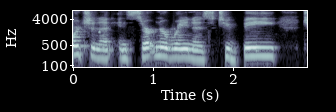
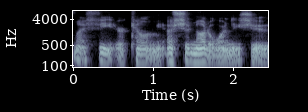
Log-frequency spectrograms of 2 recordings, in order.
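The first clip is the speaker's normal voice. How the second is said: very quiet, close, hushed half-whispered aside; 8 semitones lower, 14 dB quieter than usual. Retelling what Oprah said in her ear: imitating Oprah half-whispering. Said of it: "she whispers in my ear and she goes".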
